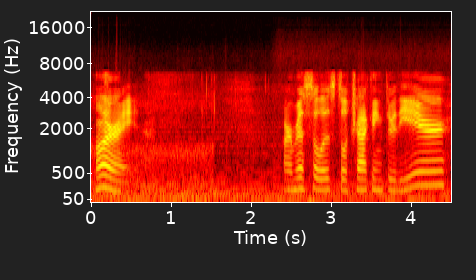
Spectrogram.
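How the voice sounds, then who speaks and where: A woman's voice: medium pitch, a little slow, bright, forceful tone. A woman giving live gameplay commentary, explaining each command and move as it happens. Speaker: gaming video host. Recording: muffled narrow band, music behind. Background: game music and engine sounds.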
